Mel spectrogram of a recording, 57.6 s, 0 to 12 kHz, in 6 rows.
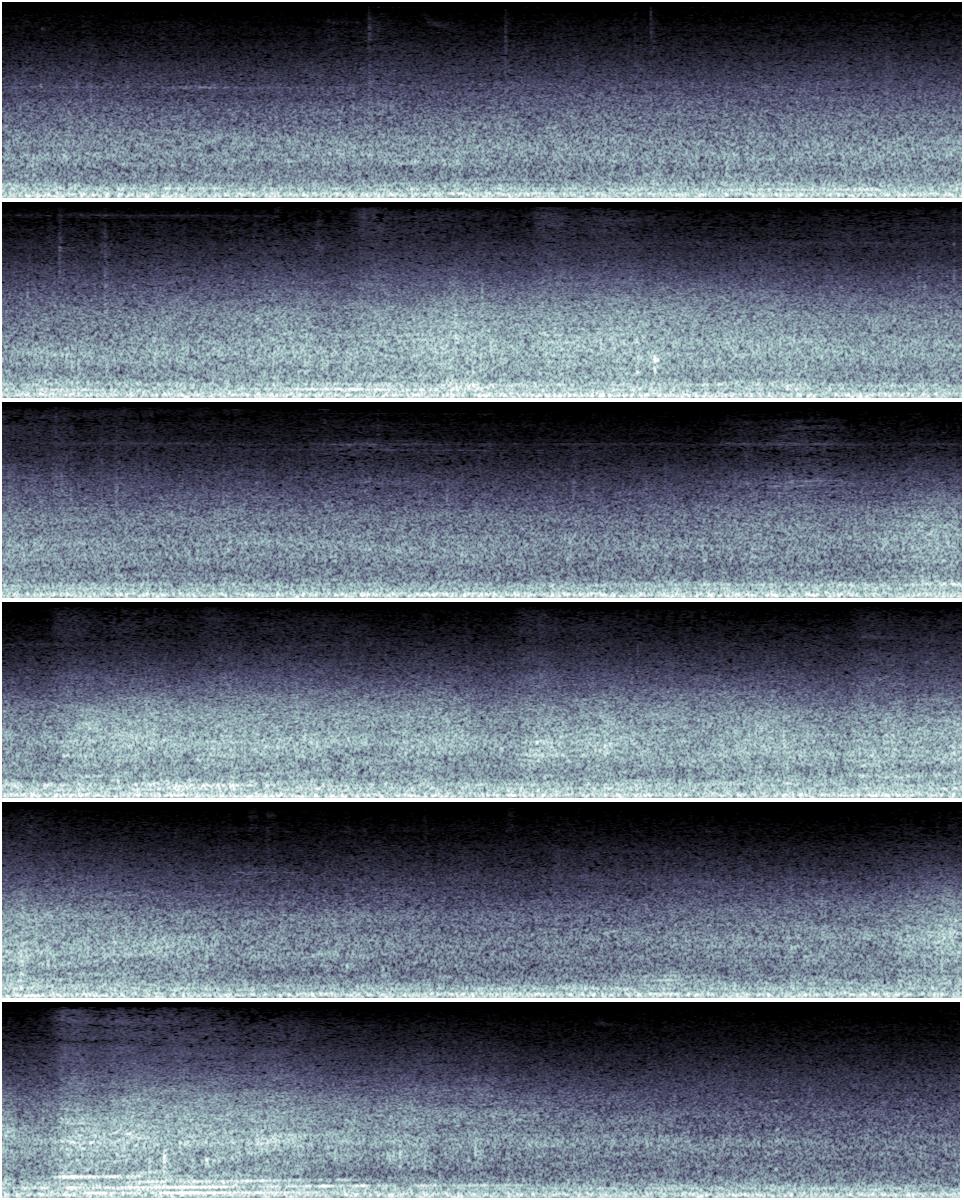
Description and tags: Day Traffic - City Life
Street traffic and city life as heard from a balcony in Burbank CA (Greater Los Angeles).
Recorded outside with a Zoom H5 using the stereo microphones that come with it.
I would still appreciate it if I could see/hear the project this sound file was used in, but it is not required.
city-life, field-recording, street, traffic, urban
